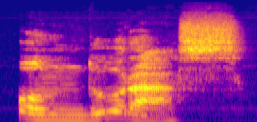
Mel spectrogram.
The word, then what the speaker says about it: Honduras: In that case, you don't pronounce the H ever. First word alone. Alone. Elo. Elo. Honduras.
